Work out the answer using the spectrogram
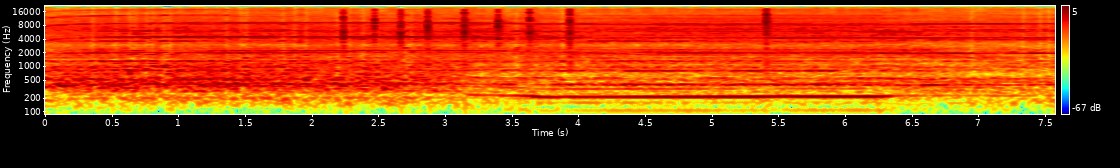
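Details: Kirby G5 vacuum with original transmission drive selector switch and new fan impeller: steady high whir, smooth tone, no grinding or rattle from the drive; normal running, though the owner notes a shutdown squeak and suspects the motor needs a rebuild.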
